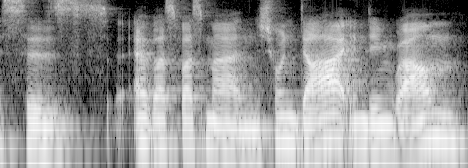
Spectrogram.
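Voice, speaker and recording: A man with an English accent. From southern England, Isle of Wight. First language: English (speaking German). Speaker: researcher in music and theology. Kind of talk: interview. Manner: hesitant, many fillers.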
